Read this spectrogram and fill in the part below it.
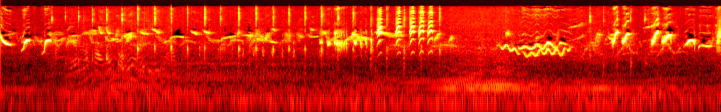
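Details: Chinese hwamei displaying with spread, dancing tail; scattered sharp clicks and short chirps build into a run of dense notes, then a rapid wavering whistled trill follows, over a steady low hum.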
